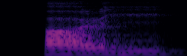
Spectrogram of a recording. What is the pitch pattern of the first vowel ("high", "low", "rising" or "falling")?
low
